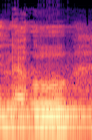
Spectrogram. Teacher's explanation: ایک الف برابر ہا کو لمبا کریں گے الٹا پیش کی وجہ سے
